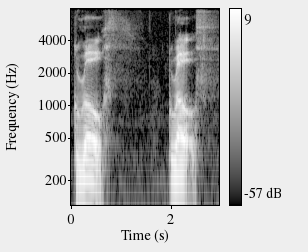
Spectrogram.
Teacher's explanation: you put the tip of your tongue on your teeth and you blow out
